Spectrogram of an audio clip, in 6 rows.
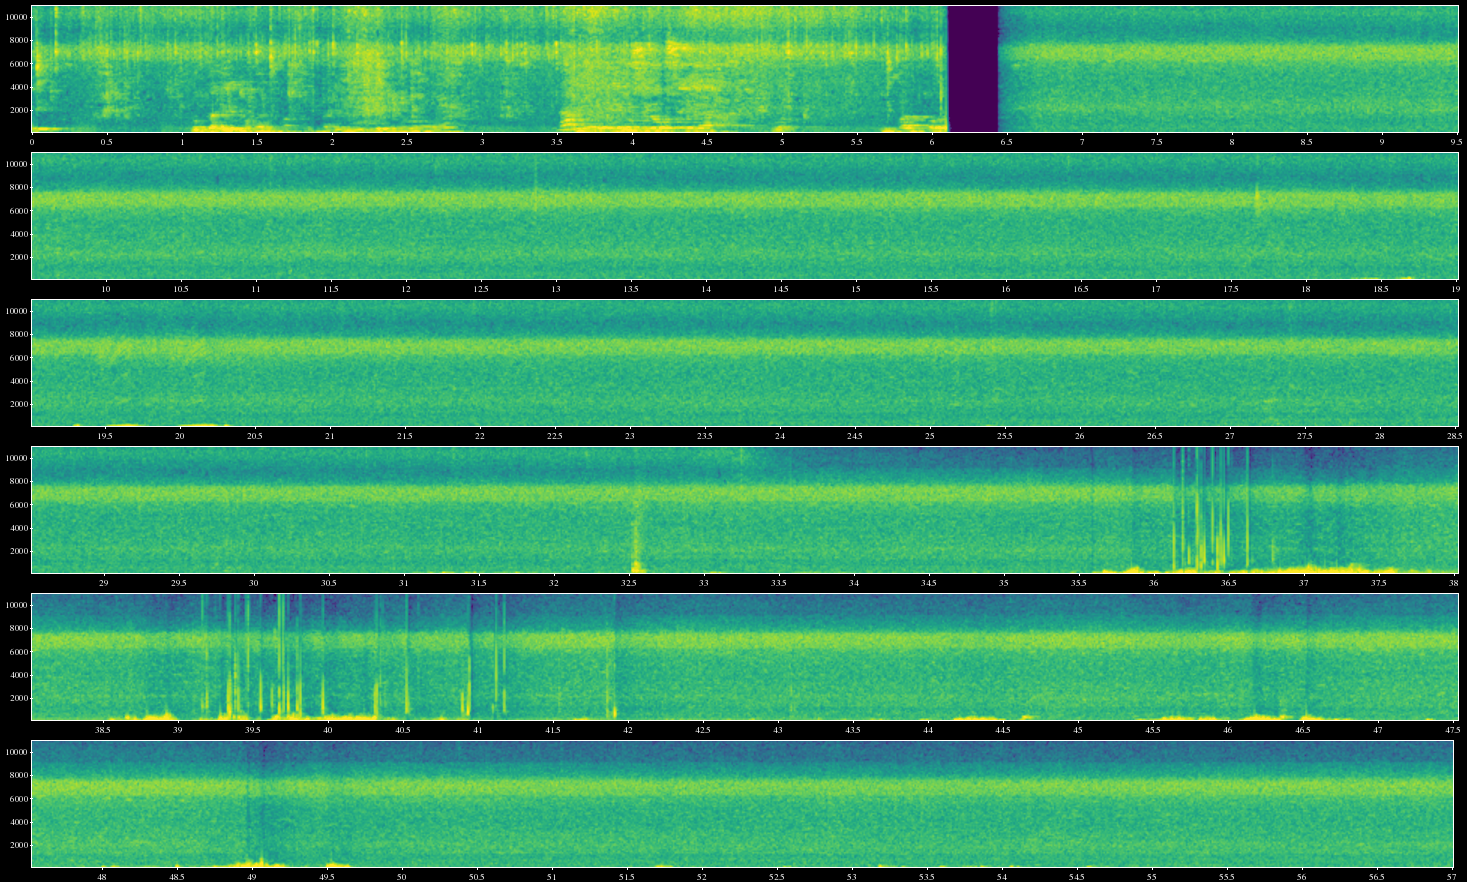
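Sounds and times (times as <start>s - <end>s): wind and rain through trees: 0.0s - 57.0s
wind buffeting microphone: 18.2s - 20.4s, 31.0s - 34.0s, 35.6s - 49.7s, 51.6s - 54.8s.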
